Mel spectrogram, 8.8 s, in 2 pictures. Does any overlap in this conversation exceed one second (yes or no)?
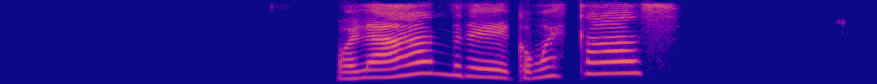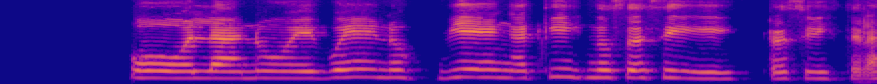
no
